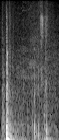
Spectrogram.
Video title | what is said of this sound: Is This the Best Campervan Alternative to the VW Transporter? | I'm tapping that and that sounds metallic but that is plastic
